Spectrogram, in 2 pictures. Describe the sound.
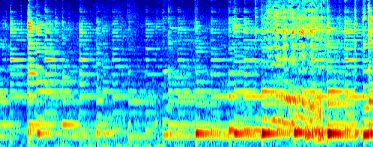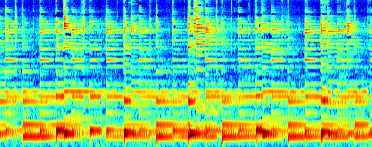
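A person imitates a horse's neigh: one shrill, wavering whinny that slides downward, set against steady, rhythmic background music that keeps going throughout.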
